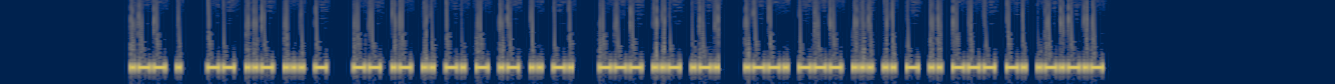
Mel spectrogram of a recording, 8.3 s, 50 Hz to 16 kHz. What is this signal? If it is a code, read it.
Morse code, heard as a keyed tone, about 50 wpm, 700 Hz. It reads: WE MUST MAINTAIN OUR POSITION.
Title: Sentences from Top 1000 Words - Review Part 5 - 50wpm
